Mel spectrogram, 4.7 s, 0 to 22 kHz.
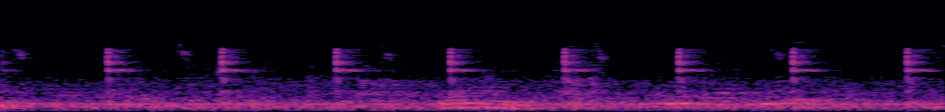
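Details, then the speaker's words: AED trainer in training mode giving metronome ticks, about 105 per minute, to pace chest compressions during CPR practice; real AEDs give no beat; AED CPR metronome beat. "nah sesuai ketukannya kalau yang asli ini tidak ada ketukannya karena ini modenya latihan ID latihan makanya dikasih Irama"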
